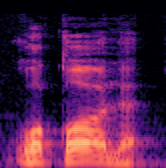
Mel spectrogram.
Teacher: قاف مستعلیہ ہے، پر پڑھا جائے گا، اس کے ساتھ الف بھی ہے آیا ہے، یہ بھی پر پڑھا جائے گا، لا کو کھینچنا نہیں ہو۔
